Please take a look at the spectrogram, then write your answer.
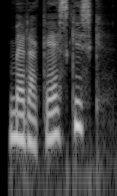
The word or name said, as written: madagaskisk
